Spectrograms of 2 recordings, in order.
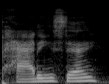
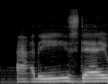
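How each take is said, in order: First: The middle consonant is a T sound. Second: The middle consonant is a D sound. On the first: The speaker calls it wrong. "not Patty's Day" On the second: The speaker calls it right. "with a D"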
